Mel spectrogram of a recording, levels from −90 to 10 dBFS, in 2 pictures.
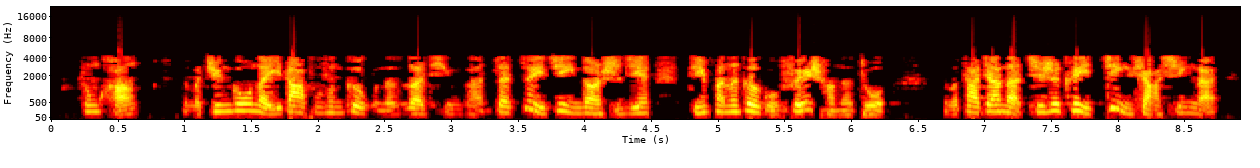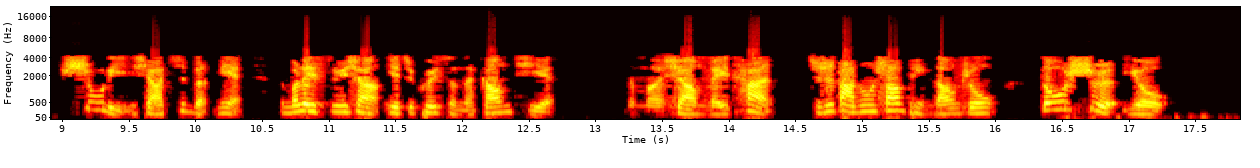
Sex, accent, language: male, native, Chinese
